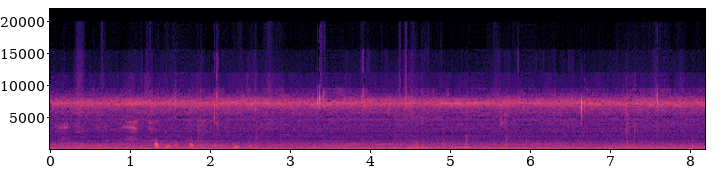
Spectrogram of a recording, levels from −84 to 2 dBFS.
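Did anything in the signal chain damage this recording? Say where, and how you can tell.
Yes, at the codec stage. From start to finish the sound is rough and grainy, with tonal parts turning noisy rather than swirly. That points to likely Opus compression in its music (CELT) mode, filling starved bands with folded or noise content, consistent with a lowish rate near 24 kbps.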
